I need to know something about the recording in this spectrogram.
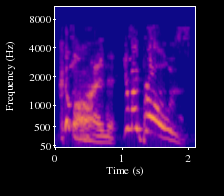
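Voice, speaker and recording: Man reading eager young guy, husky voice, muffled lo-fi mic. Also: high voice, wildly swooping pitch, takes it slowly, full character voice. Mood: pleading. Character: eager young man pitching a new roommate. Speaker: podcast host reading a part. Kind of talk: amateur table read.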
